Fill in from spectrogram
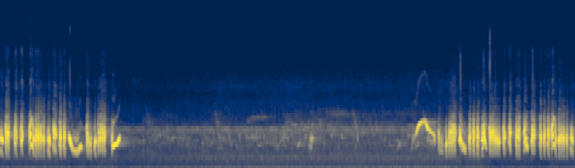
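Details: Sardinian warbler giving fast, angry-sounding rattling chatters, harsh clustered notes with squeaky slurred inflections, one phrase ending early, a long quiet gap, then a second burst beginning with a rising whistled note.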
